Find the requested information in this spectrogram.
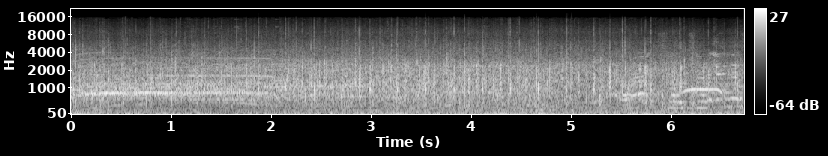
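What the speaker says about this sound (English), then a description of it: "Let's give these guys a huge round of applause." Audience applause fills a D23 Expo panel hall, a loud continuous wash of clapping with some cheering from the crowd, sustained throughout while a voice speaks faintly over it.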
